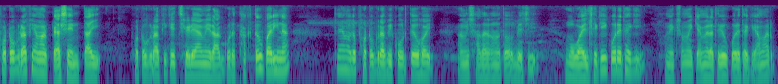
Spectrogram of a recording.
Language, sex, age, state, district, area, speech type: Bengali, male, 30-45, West Bengal, Nadia, rural, spontaneous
